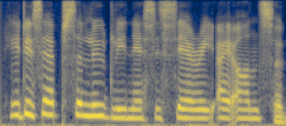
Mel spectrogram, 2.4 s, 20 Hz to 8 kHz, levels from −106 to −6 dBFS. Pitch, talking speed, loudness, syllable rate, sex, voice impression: 220 Hz, 150 wpm, -15 LUFS, 6.6 syllables/s, female, very feminine, young, thin, tensed, slightly weak, bright, hard, very clear, very fluent, very cute, intellectual, very refreshing, very sincere, slightly calm, very friendly, very reassuring, very unique, elegant, very sweet, lively, strict, slightly intense, slightly modest, very light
